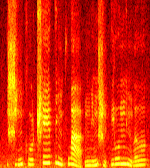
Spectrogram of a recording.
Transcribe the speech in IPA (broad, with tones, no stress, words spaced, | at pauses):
ɕi˧˥ŋkʰu˧˥ ʈ͡ʂʰe˥ɪ̯t̪i˥˧ŋt̪ʰwä˥˩ | mi˧˥nɕy̰˨˩ t̪jo˥ʊ̯n̪i˥˩ŋlɤ˥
